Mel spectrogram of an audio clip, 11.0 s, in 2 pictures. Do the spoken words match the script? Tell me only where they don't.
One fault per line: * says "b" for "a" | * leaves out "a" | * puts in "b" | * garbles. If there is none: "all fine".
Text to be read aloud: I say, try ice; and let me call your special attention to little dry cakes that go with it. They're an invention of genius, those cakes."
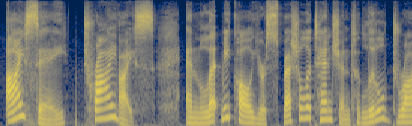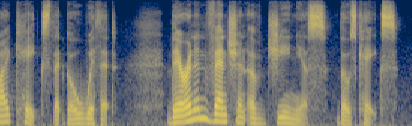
all fine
